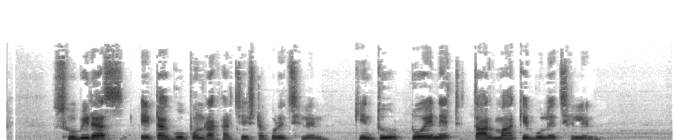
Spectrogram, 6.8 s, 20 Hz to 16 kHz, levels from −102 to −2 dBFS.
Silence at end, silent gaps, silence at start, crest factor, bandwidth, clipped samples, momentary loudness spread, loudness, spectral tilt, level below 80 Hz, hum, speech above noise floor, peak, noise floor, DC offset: 0.75 s; none; 0.55 s; 20 dB; 10.5 kHz; under 0.1%; 14 LU; -21 LUFS; -5 dB/octave; -74 dBFS; none; 36 dB; -2 dBFS; -57 dBFS; under 0.1%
